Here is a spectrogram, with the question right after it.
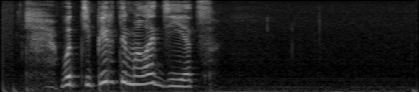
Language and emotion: Russian, positive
